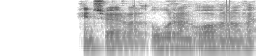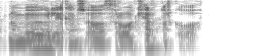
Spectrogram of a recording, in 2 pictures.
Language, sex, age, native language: Icelandic, male, 30-39, Icelandic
